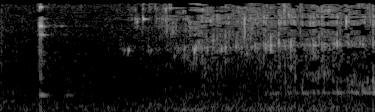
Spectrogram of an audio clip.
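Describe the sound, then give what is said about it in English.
Water poured into a container gives a faint, steady rush of trickling and splashing that builds slightly and continues through the whole clip, with no voices. “So this water, which I really can't have any control over, when I pour it in,”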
